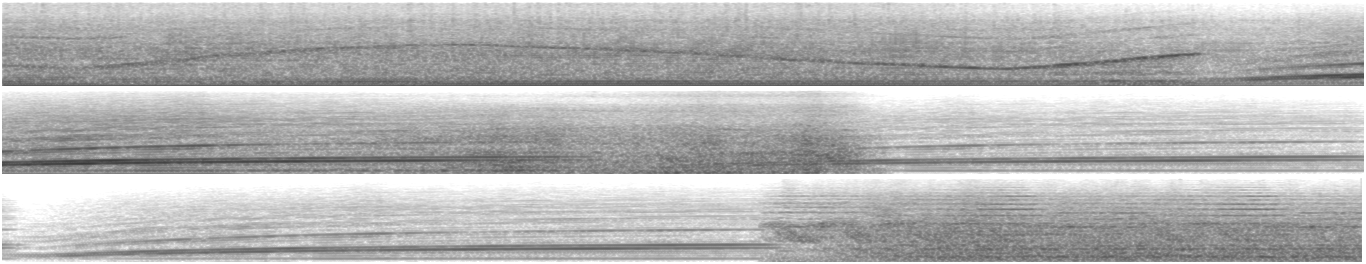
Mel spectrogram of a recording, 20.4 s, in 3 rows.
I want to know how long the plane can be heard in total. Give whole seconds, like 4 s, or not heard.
14 s.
